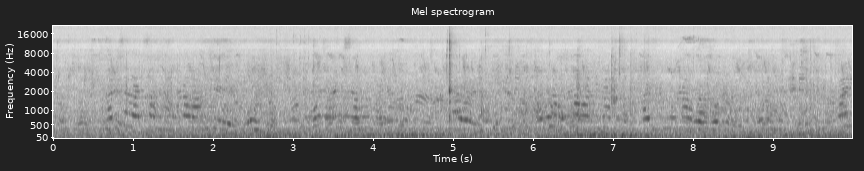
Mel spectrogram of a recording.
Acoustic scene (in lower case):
park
